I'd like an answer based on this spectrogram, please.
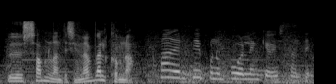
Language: Icelandic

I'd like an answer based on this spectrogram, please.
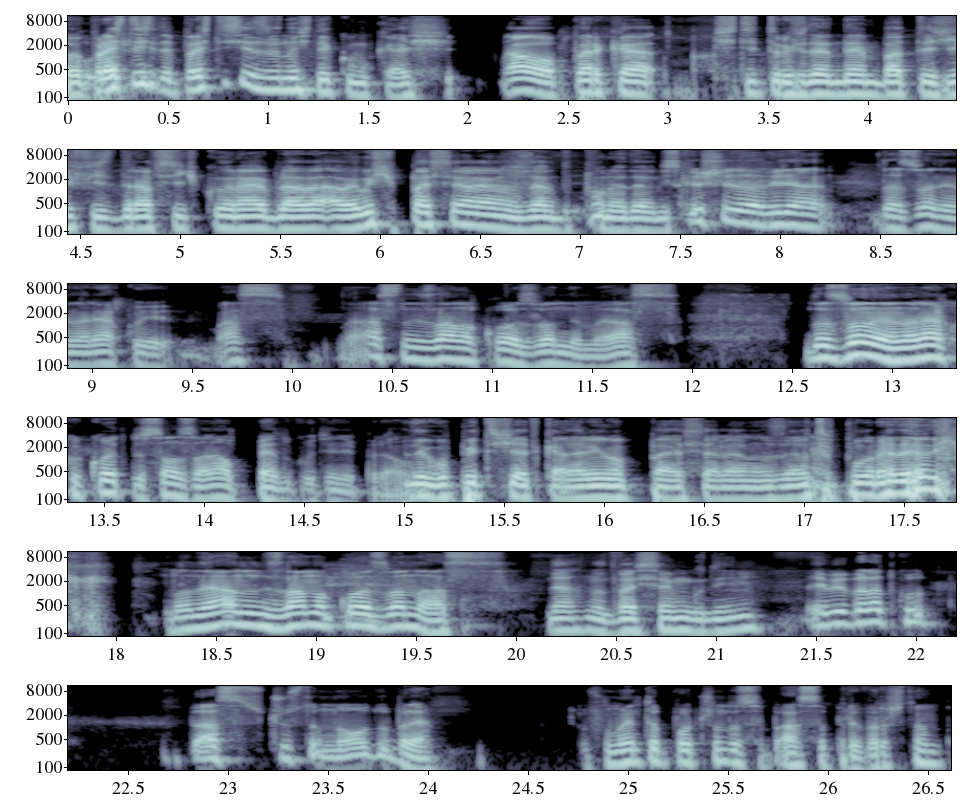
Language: Bulgarian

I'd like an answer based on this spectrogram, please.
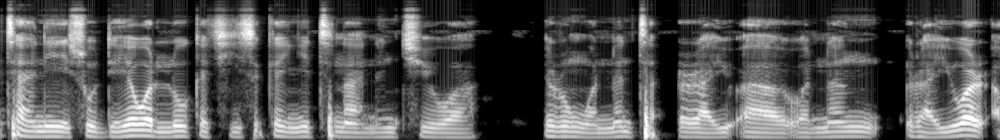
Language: Hausa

